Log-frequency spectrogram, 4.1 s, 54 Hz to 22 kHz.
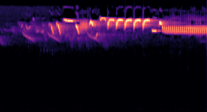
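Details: Eurasian wren song recorded on a Zoom H6: a fast, loud high outpouring of varied notes, a run of repeated rising whistled notes, ending in a long rapid dry trill, with no other sounds.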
